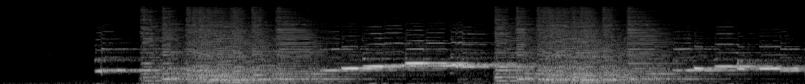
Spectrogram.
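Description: Opening of a lively Baroque allegro in F major: a solo recorder melody over a basso continuo of harpsichord and cello. The music starts after about a second of silence, and the melody climbs to its highest note near the middle.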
